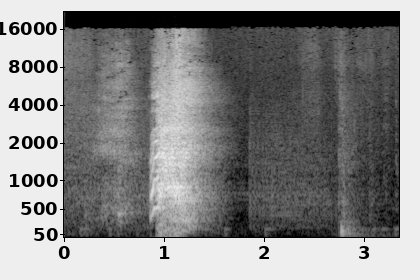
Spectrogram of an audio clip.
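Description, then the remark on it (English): A loud, forceful sneeze bursts out after a short inhaled build-up, followed by a brief quiet and a faint thump or shuffle. “That's an aggressive sneeze.”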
